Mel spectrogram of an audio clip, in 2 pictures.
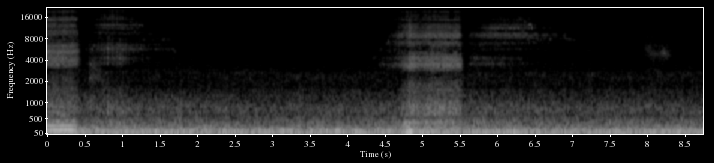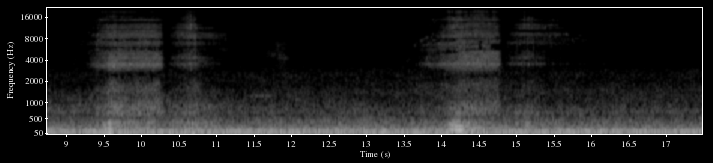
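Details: Pet named Mochi snoring during sleep: soft, irregular snoring breaths about every four to five seconds over a steady low hum of room noise.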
